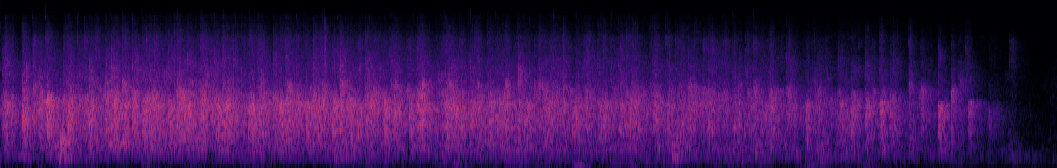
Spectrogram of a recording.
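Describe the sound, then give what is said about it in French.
Sustained applause from a large crowd welcoming the speakers, a dense wash of many hands clapping at steady volume for about ten seconds before tapering off and fading out near the end. “Et puis, je crois qu'on peut les accueillir sous un tonnerre d'applaudissements.”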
